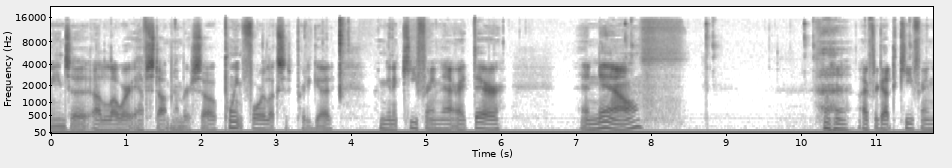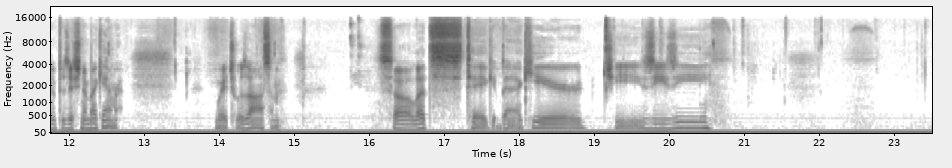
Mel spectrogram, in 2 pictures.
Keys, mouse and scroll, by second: 7.7 click, 8.8 click, 10.3 click, 11.3 click, 15.8 click, 16.9 click, 19.1 g.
